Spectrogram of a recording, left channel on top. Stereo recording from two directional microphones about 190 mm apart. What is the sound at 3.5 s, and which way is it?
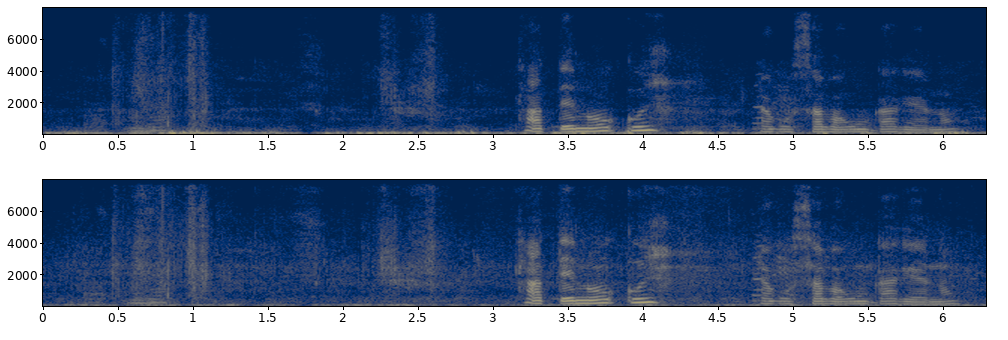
Speech, centre (ahead or behind).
